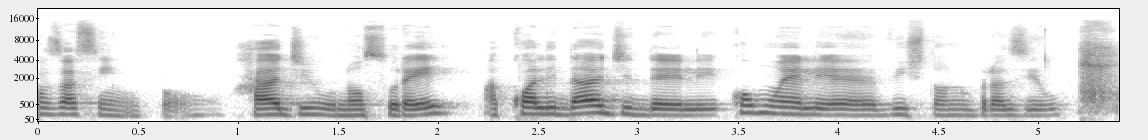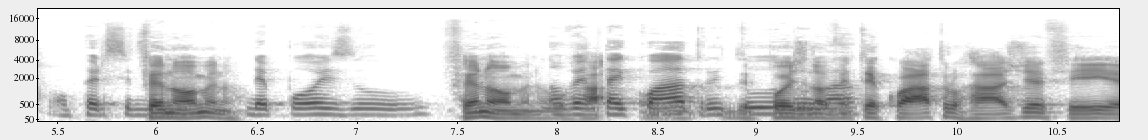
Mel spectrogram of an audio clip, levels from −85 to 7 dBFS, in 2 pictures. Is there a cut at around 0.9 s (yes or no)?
no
